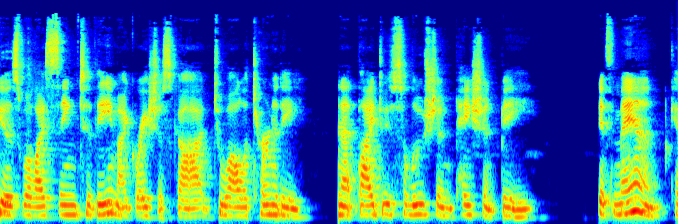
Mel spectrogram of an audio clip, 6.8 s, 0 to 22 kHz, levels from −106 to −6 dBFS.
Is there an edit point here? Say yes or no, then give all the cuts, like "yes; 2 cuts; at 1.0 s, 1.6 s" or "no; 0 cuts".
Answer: yes; 1 cut; at 3.4 s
